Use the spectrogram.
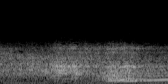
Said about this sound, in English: The rope. To the car. Won't work. The wheels, they're just spin in this sand. It won't work.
